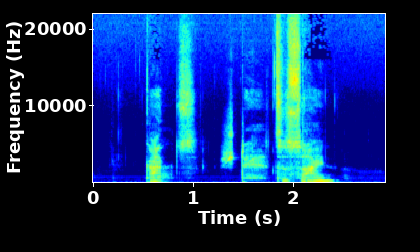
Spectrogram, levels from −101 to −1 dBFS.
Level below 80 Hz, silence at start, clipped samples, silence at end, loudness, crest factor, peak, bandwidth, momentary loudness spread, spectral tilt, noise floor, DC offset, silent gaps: -76 dBFS; 0.55 s; under 0.1%; 0.55 s; -37 LUFS; 24 dB; -18 dBFS; over 20 kHz; 16 LU; -2 dB/octave; -67 dBFS; under 0.1%; none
